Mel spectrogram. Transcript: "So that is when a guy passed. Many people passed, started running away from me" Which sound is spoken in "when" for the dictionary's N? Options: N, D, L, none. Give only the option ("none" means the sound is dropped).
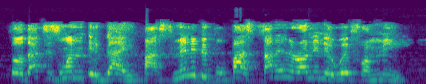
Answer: N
